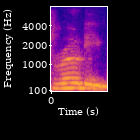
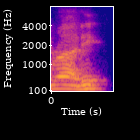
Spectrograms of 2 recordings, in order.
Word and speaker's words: Roddy: live okay very good my name is pronounced Roadie by the way thank you Brody Brody is not Roddy anyway Minor Detail um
